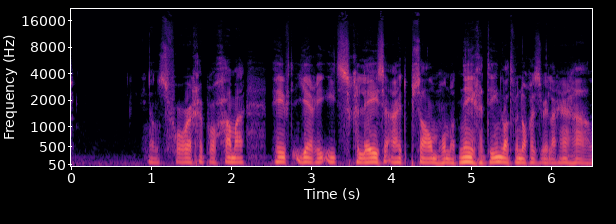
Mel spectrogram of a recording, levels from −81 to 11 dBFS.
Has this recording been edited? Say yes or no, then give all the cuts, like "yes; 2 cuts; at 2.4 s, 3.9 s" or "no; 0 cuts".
yes; 1 cut; at 2.4 s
